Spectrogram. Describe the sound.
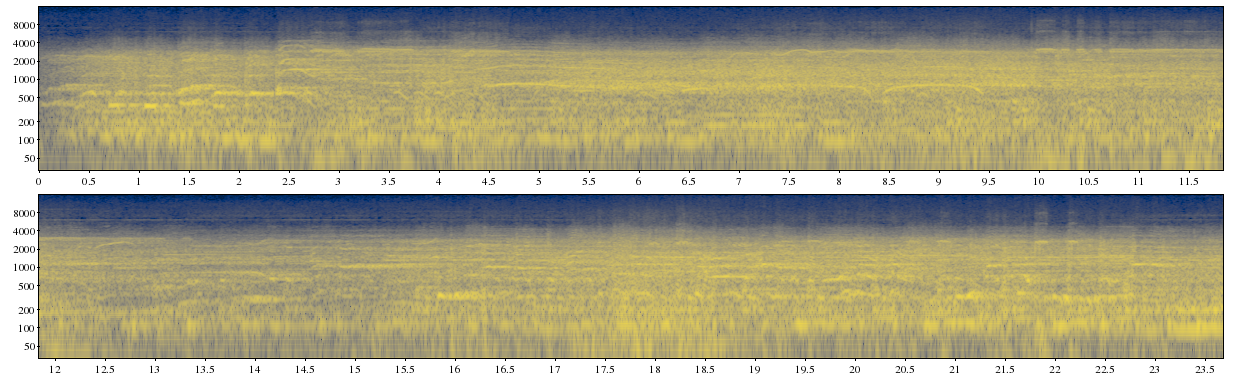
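Crowd cheering fills a concert at the Kuramae Kokugikan arena: a dense, continuous roar of voices that sags slightly midway and then swells back to full strength.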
